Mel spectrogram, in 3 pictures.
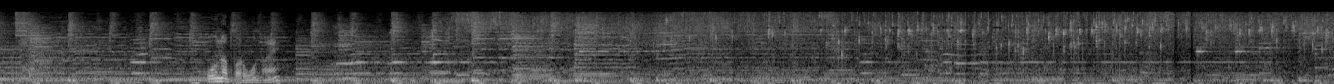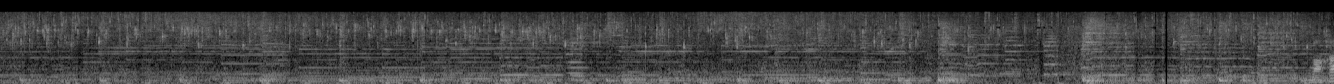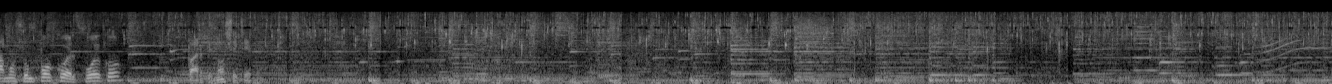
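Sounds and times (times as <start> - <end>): background music: 0.0 - 40.0
food sizzling in hot oil: 3.9 - 40.0.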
